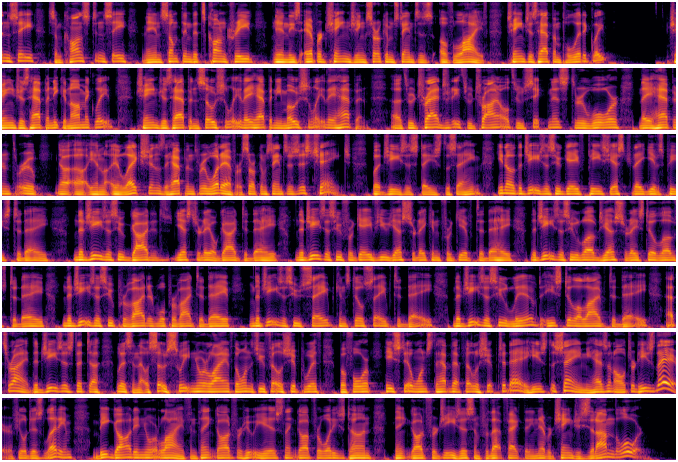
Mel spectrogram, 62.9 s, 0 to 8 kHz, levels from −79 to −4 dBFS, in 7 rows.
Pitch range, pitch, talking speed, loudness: 105-130 Hz, 115 Hz, 185 wpm, -19 LUFS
